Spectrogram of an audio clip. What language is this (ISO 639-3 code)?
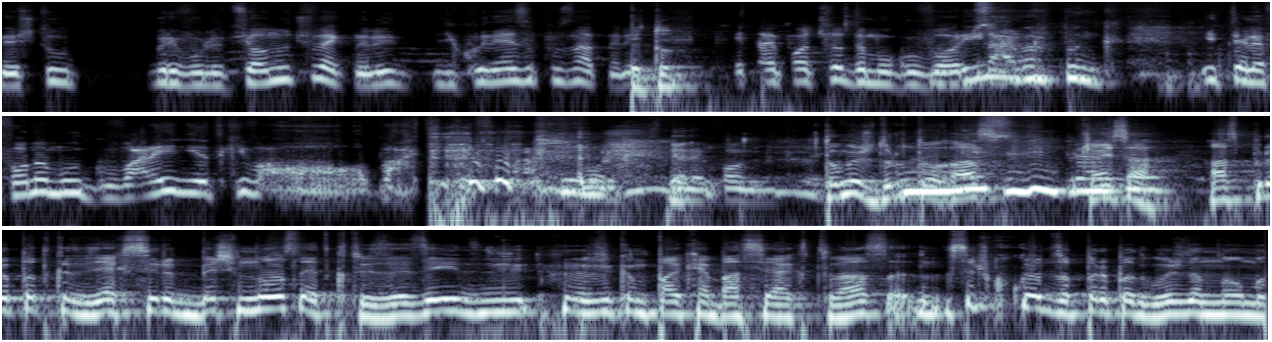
bul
